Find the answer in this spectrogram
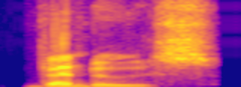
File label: "vendeuse", American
